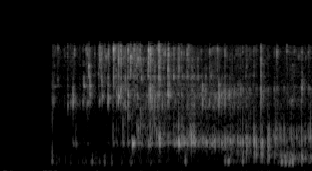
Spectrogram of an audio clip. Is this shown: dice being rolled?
no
